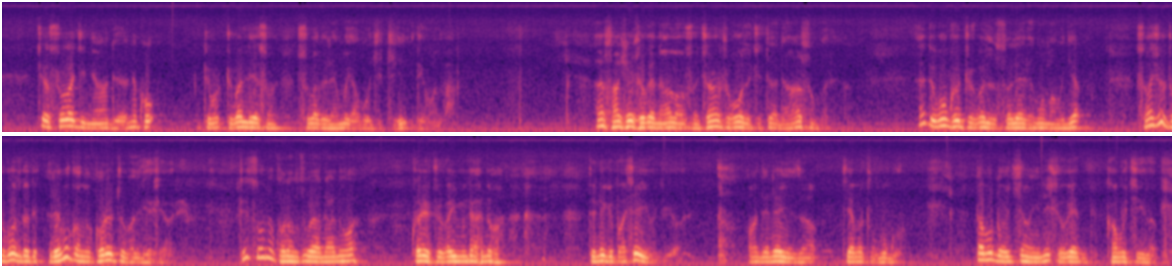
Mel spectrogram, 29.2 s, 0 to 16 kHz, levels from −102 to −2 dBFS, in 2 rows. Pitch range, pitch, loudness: 115-145 Hz, 130 Hz, -21 LUFS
